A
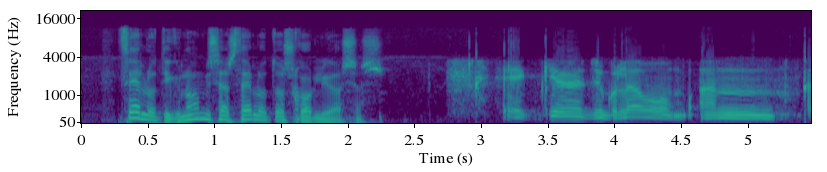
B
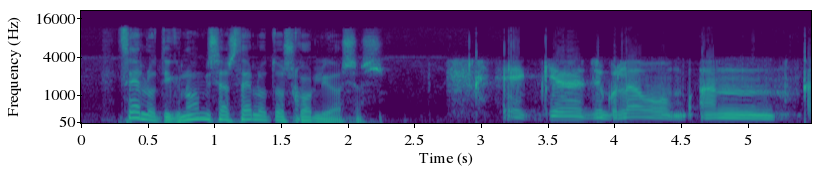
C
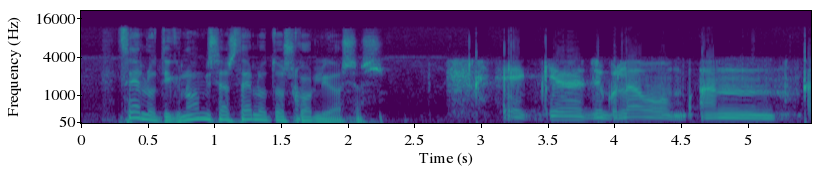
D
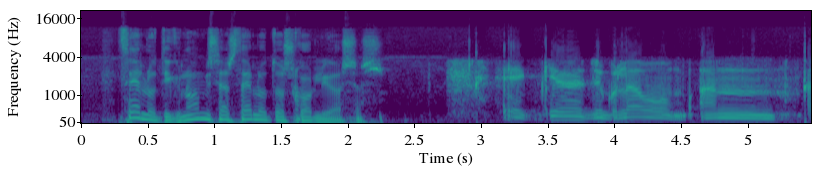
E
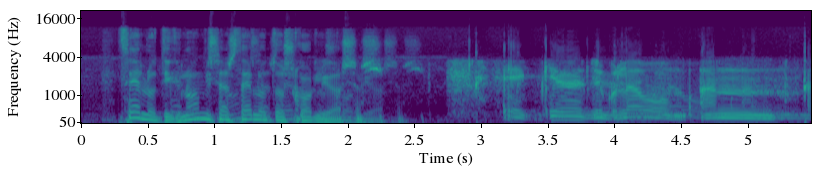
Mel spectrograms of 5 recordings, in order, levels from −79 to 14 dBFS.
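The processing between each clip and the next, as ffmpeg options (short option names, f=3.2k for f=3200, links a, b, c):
-af "equalizer=f=530:w=1.3:g=-7.5"
-filter_complex "[0:a]acrossover=split=160|1100[a][b][c];[a]acompressor=threshold=-36dB:ratio=4[d];[b]acompressor=threshold=-40dB:ratio=4[e];[c]acompressor=threshold=-28dB:ratio=4[f];[d][e][f]amix=inputs=3:normalize=0,volume=2dB"
-af "asoftclip=type=tanh:threshold=-15.5dB,volume=2dB"
-af "aecho=1:1:312:0.224"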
